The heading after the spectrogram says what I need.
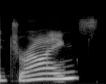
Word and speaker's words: drawings: When there's a DR, very often, for me at least, the, I'll pronounce it as a J, and an R sound.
